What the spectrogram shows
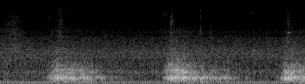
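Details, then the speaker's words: Cub Cadet 1529 riding mower deck spindle turned by hand during full service with pulley removed; three rough, gritty growls about a second apart, a remaining spindle bearing growl, worn bearing to be replaced or spindle rebuilt (OEM spindles discontinued). "spinning things from this direction. It still has what I would call a little bit of a bearing growl."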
